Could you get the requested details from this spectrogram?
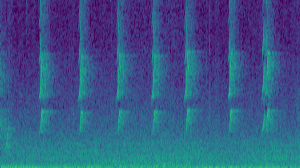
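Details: Australian noisy miner chicks give harsh, high, rasping begging calls for food, about eight in quick succession at an even pace, over a low steady rumble.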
